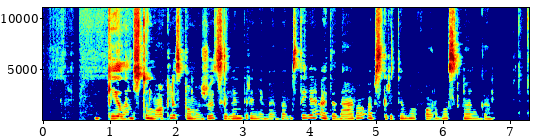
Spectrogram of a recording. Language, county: Lithuanian, Panevėžys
